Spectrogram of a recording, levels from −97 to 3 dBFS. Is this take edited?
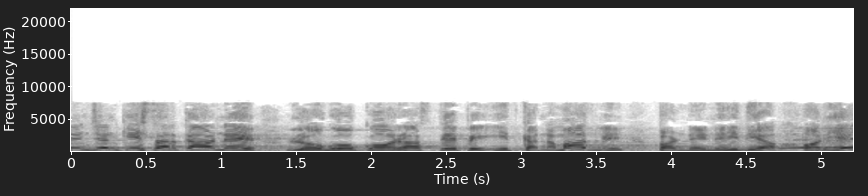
no; 0 cuts

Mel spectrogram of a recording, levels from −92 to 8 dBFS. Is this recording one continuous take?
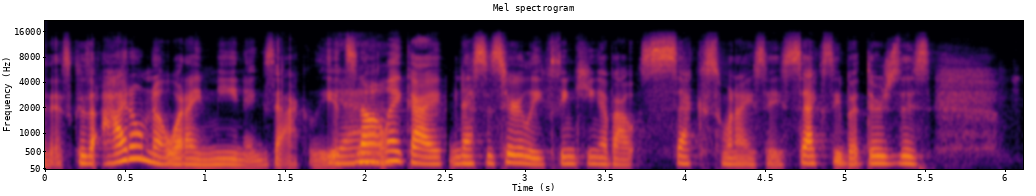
no; 1 cut; at 2.5 s

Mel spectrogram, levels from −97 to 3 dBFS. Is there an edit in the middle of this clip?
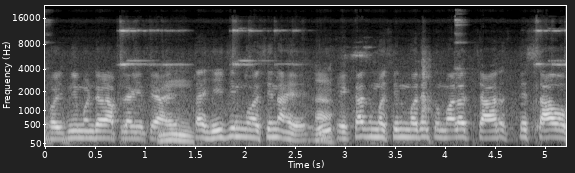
yes; 1 cut; at 1.5 s

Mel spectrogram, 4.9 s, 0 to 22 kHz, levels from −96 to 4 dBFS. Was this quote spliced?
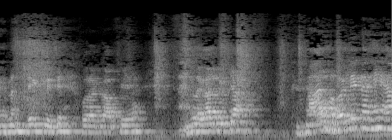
no; 0 cuts

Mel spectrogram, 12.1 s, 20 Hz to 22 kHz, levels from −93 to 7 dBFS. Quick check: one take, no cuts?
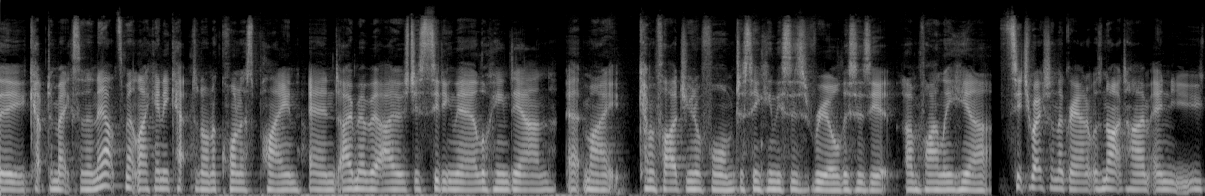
no; 1 cut; at 10.0 s

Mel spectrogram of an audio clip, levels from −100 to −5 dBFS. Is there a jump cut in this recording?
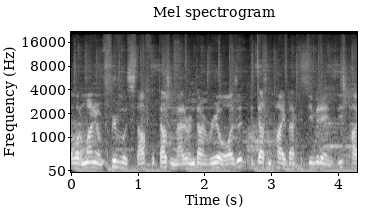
no; 0 cuts

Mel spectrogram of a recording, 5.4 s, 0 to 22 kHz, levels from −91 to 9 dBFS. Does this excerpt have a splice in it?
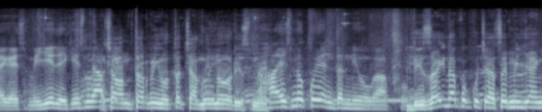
yes; 1 cut; at 4.1 s

